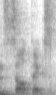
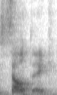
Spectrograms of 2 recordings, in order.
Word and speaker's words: Celtic: It turns out we've all been calling the Boston Celtics by the wrong name. Incorrect. Celtic. Correct.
